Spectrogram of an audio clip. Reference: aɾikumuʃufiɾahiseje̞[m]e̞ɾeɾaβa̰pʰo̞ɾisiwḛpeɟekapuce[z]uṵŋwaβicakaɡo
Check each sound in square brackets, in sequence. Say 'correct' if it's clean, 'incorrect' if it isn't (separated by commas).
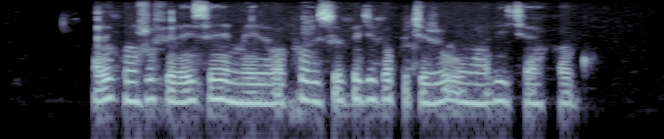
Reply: correct, incorrect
